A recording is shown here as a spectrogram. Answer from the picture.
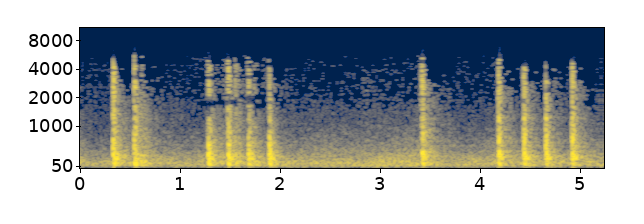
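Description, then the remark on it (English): Someone knocks from behind wooden wall paneling between a parlor and a staircase: a couple of quick raps, then a run of four, a lone knock, and another quick run of four, moderately loud with no talking. “There's someone behind the paneling.”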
